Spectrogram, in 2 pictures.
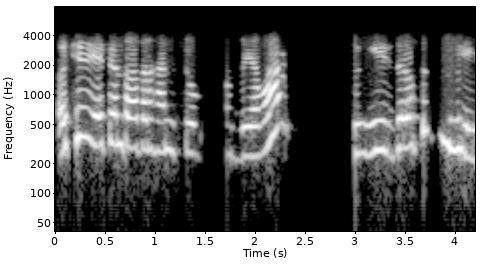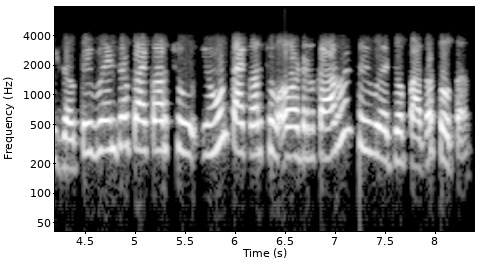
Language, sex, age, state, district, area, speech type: Kashmiri, female, 30-45, Jammu and Kashmir, Ganderbal, rural, conversation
